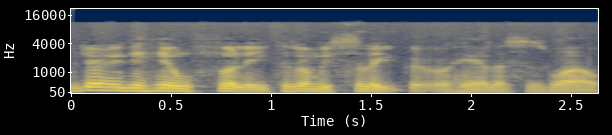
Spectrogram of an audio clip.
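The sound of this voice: The man's voice has a dark, mellow tone and a fairly low pitch. He speaks at a fast pace with ordinary pitch variation.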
